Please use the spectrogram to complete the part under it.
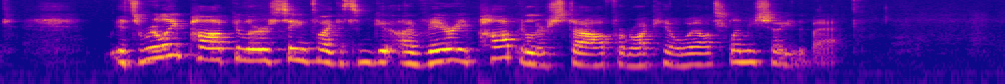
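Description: A woman speaks calmly and warmly, close to a microphone.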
